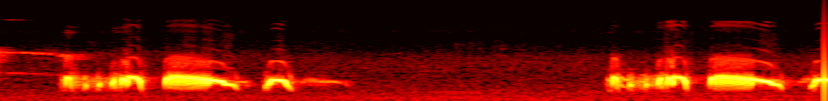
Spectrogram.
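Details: Spotted dove decoy bird cooing in the morning: two low, soft phrases about four seconds apart, each a few stuttering notes, then a long drawn-out falling coo and a short closing coo, over a clean, silent background.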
